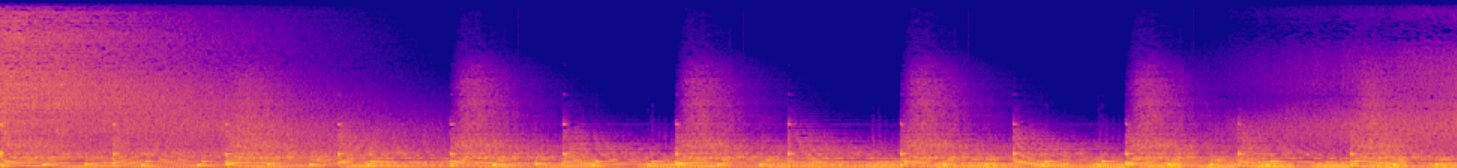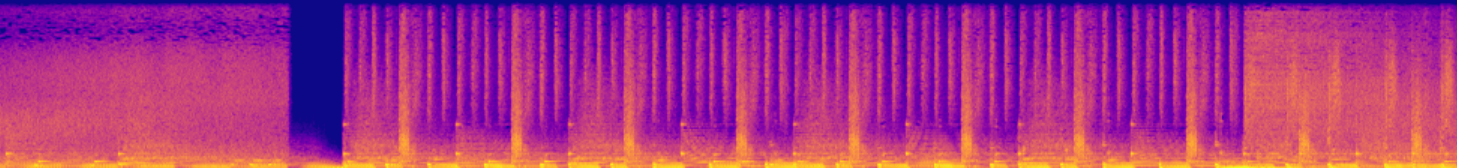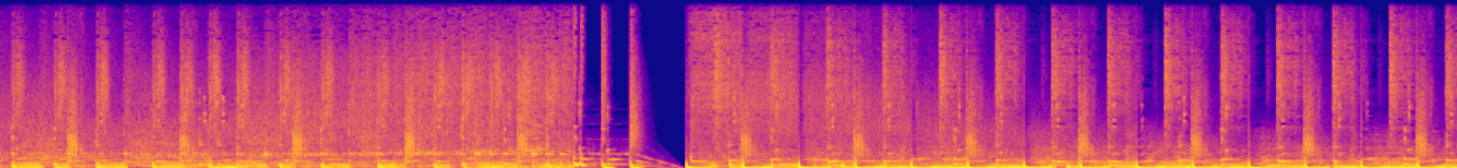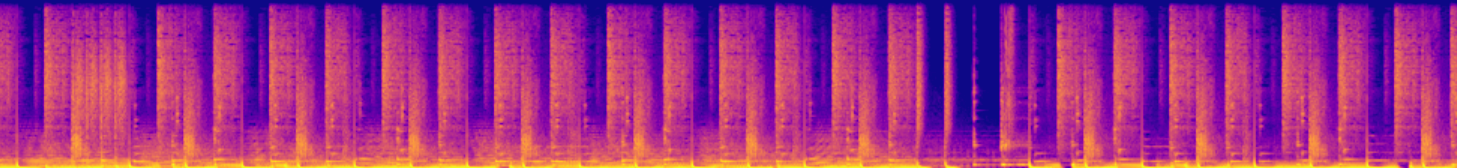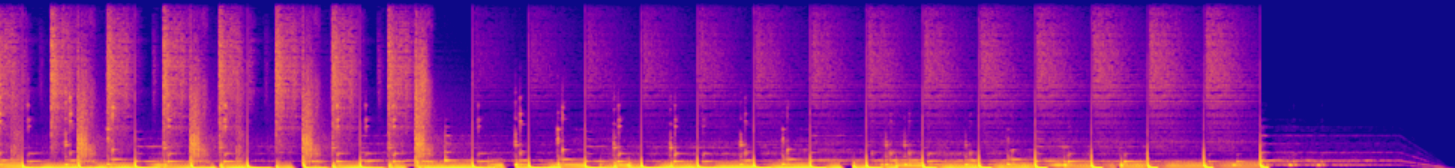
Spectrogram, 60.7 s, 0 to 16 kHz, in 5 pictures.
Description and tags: This track was created using Fl Studio 20
BPM 128
KEY F major
Celesta, Dance, EDM, Electro, E-piano, Hawaii, House, Kalimba, Mood, Ocean, Sea, Summer, Tropical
